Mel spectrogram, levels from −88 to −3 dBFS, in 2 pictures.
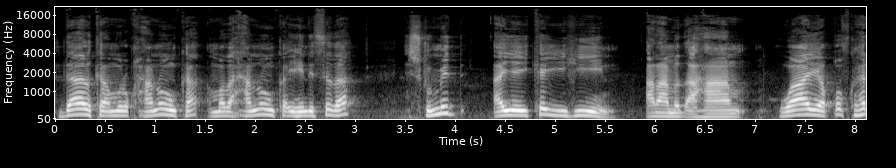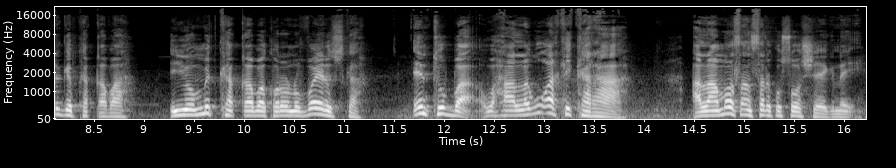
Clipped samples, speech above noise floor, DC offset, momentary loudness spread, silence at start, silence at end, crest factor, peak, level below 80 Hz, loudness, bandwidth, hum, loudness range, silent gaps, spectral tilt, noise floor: under 0.1%; 27 dB; under 0.1%; 10 LU; 0.05 s; 0.05 s; 16 dB; 0 dBFS; -52 dBFS; -16 LUFS; 16.5 kHz; none; 2 LU; none; -7 dB/octave; -42 dBFS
